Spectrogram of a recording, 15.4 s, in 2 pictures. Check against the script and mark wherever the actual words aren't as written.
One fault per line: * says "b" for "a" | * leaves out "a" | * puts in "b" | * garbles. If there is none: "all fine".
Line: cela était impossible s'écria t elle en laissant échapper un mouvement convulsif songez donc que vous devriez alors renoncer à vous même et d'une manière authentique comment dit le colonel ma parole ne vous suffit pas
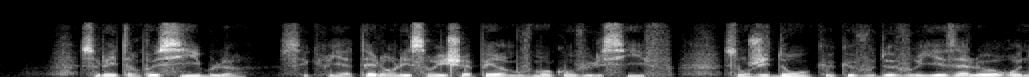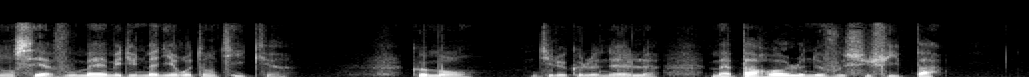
* says "est" for "était"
